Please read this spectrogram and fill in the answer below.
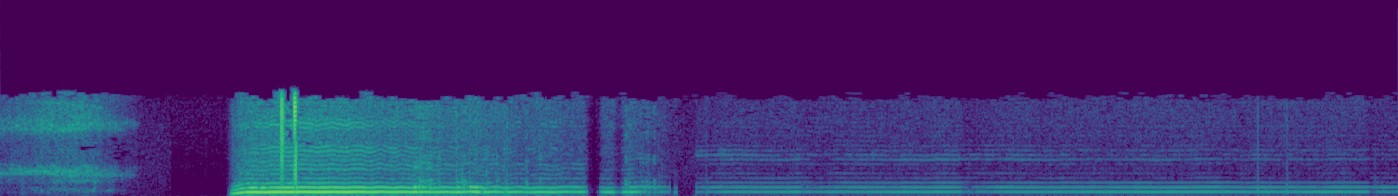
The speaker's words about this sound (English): But there's a definite sensation that you will feel at the bottom of your spine if this is your right note while you're humming it. So just take a deep breath and hum this note with me.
